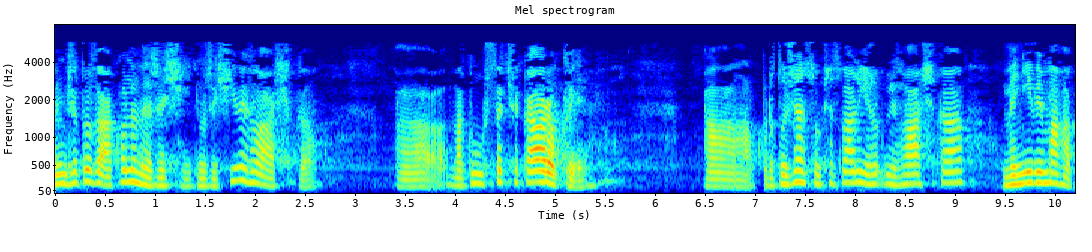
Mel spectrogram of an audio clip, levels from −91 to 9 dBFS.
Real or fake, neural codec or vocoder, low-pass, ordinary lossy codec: fake; autoencoder, 22.05 kHz, a latent of 192 numbers a frame, VITS, trained on one speaker; 7.2 kHz; MP3, 24 kbps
